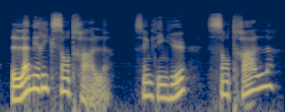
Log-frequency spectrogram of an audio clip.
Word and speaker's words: centrale: Centrale, remember, E-N, nasal, so it goes in your nose. En, centrale.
